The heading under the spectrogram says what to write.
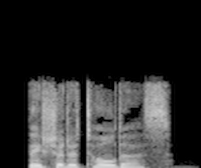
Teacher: Stress shoulda and told.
